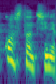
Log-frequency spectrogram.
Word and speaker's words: Constantine: O, o Constantine ele vira e fala assim: não, não é Constantine, é Constantine.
